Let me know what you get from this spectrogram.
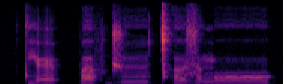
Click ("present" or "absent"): present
